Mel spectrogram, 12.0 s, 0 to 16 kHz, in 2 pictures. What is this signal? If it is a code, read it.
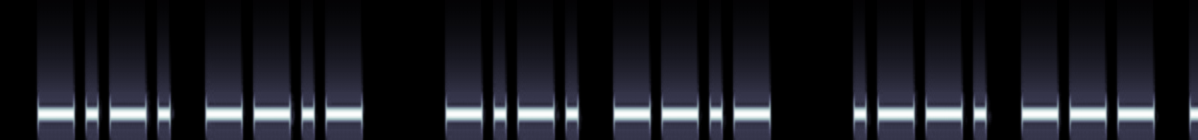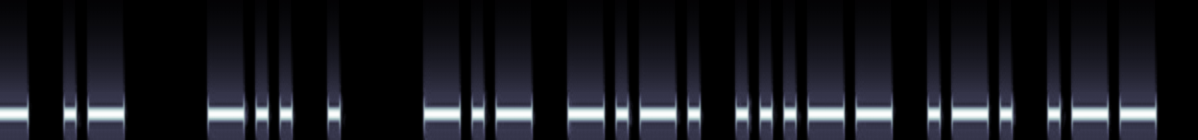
Morse code, heard as a keyed tone, about 21 wpm, 700 Hz. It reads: CQ CQ POTA DE KC3RW
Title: POTA QSO Practice - 20wpm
